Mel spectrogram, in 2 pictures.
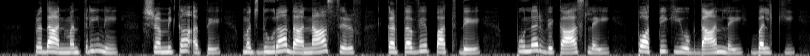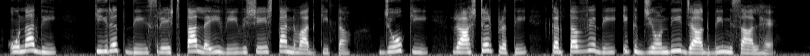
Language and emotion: Punjabi, neutral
